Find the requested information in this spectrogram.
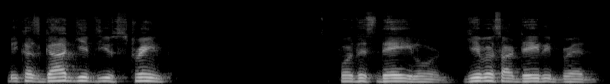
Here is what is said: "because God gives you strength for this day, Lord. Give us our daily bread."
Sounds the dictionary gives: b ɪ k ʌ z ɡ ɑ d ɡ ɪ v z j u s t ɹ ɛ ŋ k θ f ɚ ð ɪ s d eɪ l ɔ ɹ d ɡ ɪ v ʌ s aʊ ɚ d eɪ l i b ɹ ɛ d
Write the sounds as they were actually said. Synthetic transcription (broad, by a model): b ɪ k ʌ z ɡ ɑ d ɡ ɪ v z j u s t ɹ ɛ ŋ k θ f ɚ ð ɪ s d eɪ l ɔ ɹ d ɡ ɪ v ʌ s aʊ ɚ d eɪ l i b ɹ ɛ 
